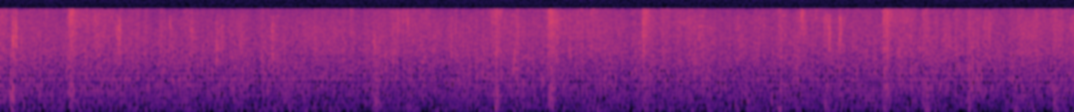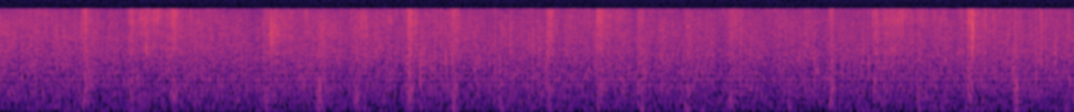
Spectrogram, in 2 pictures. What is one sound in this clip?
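Footsteps crunch on a leafy forest path at a brisk pace.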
